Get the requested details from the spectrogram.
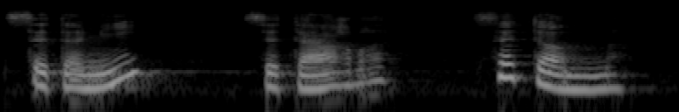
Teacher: Cette CET est toujours suivie d'un son vocalique. Nous devons donc faire l'enchaînement du T avec le mot qui suit.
